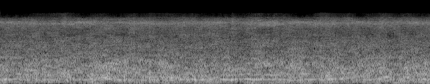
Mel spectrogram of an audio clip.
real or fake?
fake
